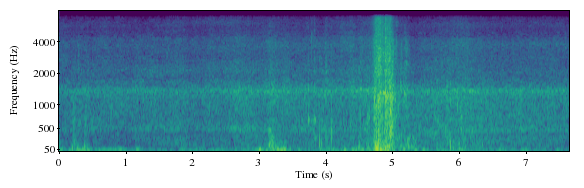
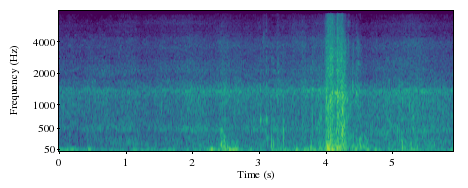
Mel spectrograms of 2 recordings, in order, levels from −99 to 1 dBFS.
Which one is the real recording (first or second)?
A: first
